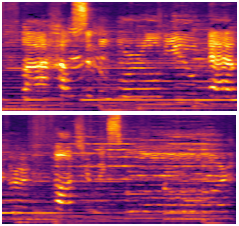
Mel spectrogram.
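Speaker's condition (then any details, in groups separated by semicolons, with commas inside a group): No condition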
